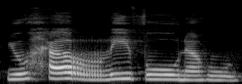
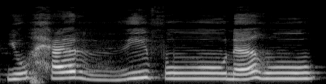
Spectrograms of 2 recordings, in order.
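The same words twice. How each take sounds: First: युहर्रिफूनहू with a thick, full-mouthed र्र; heavy r mistake. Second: युहर्रिफूनहू very slow, light thin र्र; thin r recitation. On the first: Teacher shows students the wrong heavy र्र. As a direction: show the wrong heavy reading. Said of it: "हम इसको ऐसे नहीं पढ़ेंगे". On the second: Teacher models the correct thin reading for students. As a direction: recite it with a fine r. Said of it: "अब इसको हम बारीक पढ़ेंगे". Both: Shown as a demonstration.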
